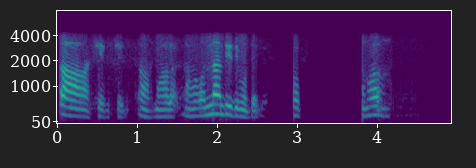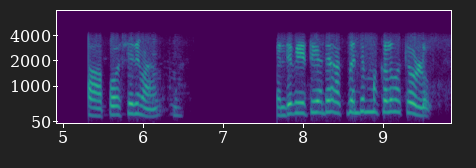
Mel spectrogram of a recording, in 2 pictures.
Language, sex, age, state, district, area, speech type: Malayalam, female, 30-45, Kerala, Kollam, rural, conversation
